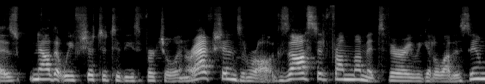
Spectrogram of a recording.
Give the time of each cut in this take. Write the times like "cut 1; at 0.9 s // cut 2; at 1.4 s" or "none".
none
